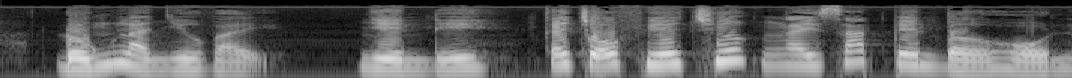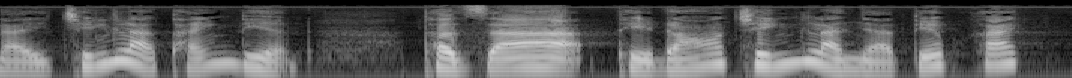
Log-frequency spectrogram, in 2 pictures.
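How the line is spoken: Laughing loudly. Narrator (Vietnamese): Lưu Nghĩa cười lớn, nói

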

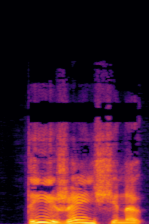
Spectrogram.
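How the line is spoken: Rough call, young man. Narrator (Russian): грубо окликнул ее проходивший мимо молодой самурай

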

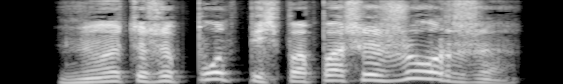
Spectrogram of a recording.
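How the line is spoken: Astonished exclamation. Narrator (Russian): изумленно воскликнула Изабель

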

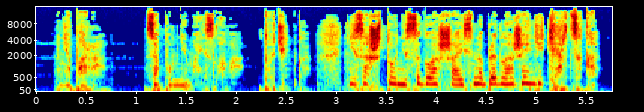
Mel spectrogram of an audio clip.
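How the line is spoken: Whisper. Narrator (Russian): Шепнула моя самая родная женщина на свете

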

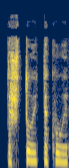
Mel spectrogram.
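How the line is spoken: Muttering. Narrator (Russian): пробормотал Сизов

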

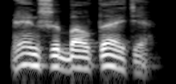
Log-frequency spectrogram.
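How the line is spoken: Old man's growl. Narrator (Russian): прорычал черный старик

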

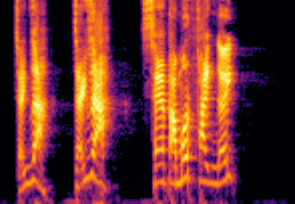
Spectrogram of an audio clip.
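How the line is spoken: Shouting out the window. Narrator (Vietnamese): thò cổ ra bên cửa hét

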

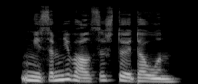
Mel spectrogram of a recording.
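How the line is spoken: Curt mutter. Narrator (Russian): буркнула я

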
